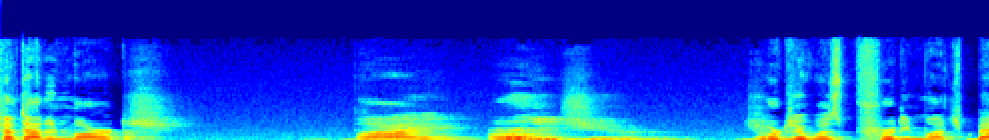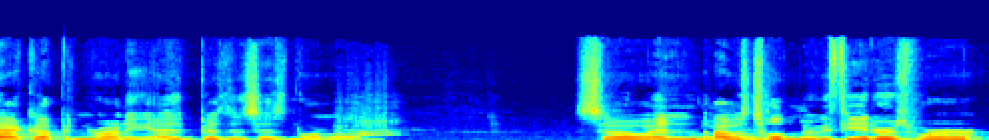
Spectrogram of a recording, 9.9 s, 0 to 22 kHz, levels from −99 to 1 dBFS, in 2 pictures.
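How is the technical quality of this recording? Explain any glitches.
The recording has one clear glitch: a stretch of speech that sounds picked up from across the room. From 0.63 s to 3.82 s, right after "down in", the audio sounds like a switch to a distant microphone, with the close pickup most likely dropped in favour of one farther away. The speech turns hollow and roomy, thinner in the bass, and about 5 dB quieter, with background noise rising to roughly 35 dB below the speech. It snaps back to the close sound at "was pretty much back". On a waveform the segment shows a visibly smaller envelope with a raised floor between phrases. On a spectrogram the low frequencies fade, reverberant smearing trails each syllable, and hard vertical edges mark the start and end.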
